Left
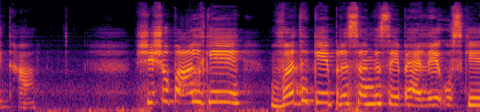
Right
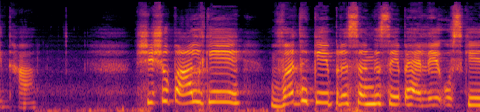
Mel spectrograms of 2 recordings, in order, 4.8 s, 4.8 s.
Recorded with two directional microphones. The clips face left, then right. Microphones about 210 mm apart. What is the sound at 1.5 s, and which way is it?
Speech, 50° right (ahead or behind).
